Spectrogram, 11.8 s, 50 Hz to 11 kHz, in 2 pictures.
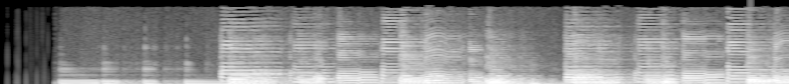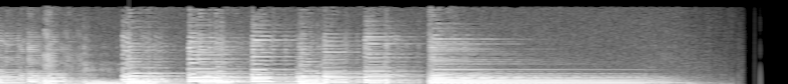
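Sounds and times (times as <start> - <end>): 
rockabilly guitars: 0.4 - 11.5.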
